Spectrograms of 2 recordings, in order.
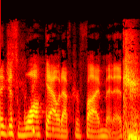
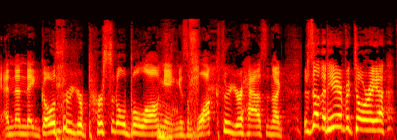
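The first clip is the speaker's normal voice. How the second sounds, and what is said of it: Angry yelling. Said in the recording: “I'm mad and I'm yelling.”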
